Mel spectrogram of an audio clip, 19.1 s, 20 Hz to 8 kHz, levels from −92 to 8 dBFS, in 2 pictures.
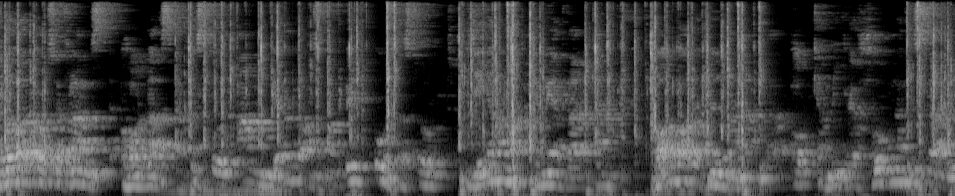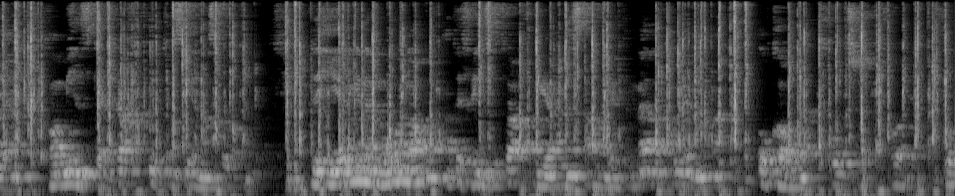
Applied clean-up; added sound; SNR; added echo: classical method WPE with log-MMSE.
